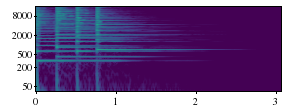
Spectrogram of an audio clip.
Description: Gb Minor 7th

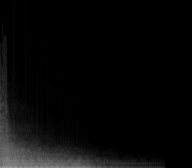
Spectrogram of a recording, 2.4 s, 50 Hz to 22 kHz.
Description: F Major Flat 5th, Bass Standard; strummed; x,8,7,4; JGuitar

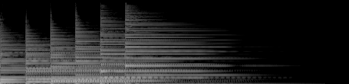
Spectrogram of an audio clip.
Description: E Major 7th Suspended 4th, A

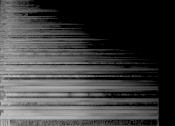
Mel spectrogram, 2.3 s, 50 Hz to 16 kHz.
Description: Bb Suspended 4th Sharp 5th Bb down Guitar; strummed; tuning 4E,4A,5D,5G,5C,6F

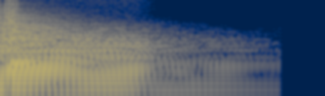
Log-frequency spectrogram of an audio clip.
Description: F Major, Bass Standard; strummed

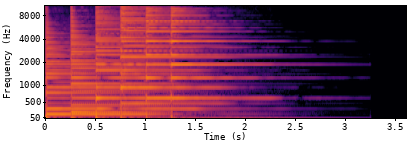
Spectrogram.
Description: D sharp Suspended 4th, Guitar, Open G

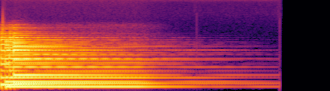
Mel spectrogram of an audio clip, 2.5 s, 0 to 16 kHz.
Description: C sharp Diminished C sharp, Ukulele; strummed; chord; 6,7,9,7; JGuitar

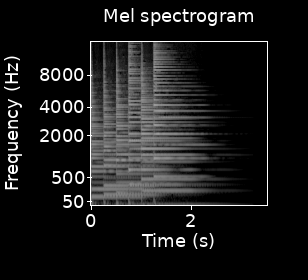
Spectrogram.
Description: C 11th C down Guitar; C11 arpeggiated

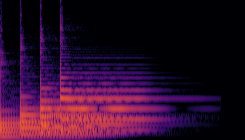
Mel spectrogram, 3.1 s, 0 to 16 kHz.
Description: A Major 7th A, Bass; AM7; arpeggiated; JGuitar

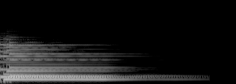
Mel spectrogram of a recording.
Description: G Minor 7th Sharp 5th, Ukulele; Gm7#5; strummed; JGuitar

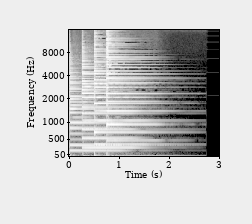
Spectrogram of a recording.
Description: F Major 7th Suspended 4th E

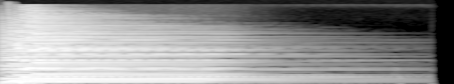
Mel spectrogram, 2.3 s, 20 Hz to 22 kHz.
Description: G Minor Major 11th, D

